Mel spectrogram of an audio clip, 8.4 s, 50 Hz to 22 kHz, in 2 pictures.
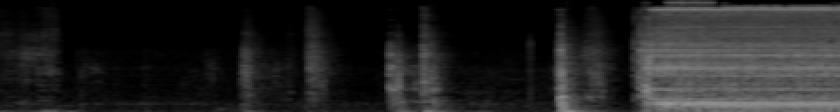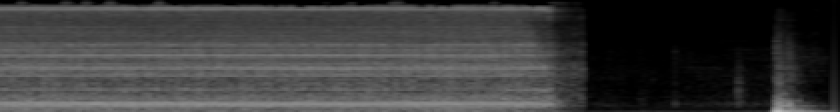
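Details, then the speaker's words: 20-year-old Makita HR2450 SDS hammer drill after repair of a burnt-out motor and cleaning: smooth, even hammering chatter for about four seconds with no rasp or stutter, running like new. "Listen to that. Still sounding smooth and still hammering like she should like a new machine."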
